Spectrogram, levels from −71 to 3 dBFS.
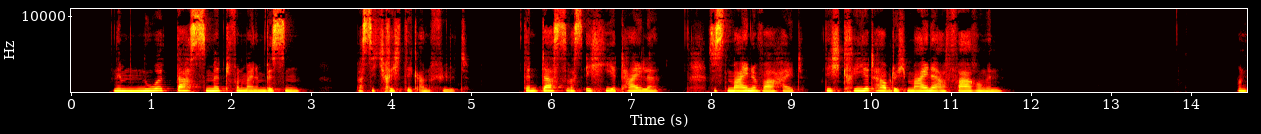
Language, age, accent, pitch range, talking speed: German, 10-29, German, 200-240 Hz, 120 wpm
